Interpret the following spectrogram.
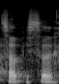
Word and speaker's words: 서비스: we got sobisu. For our American audience, 서비스, of course, is a Korean pronunciation of the English word service.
